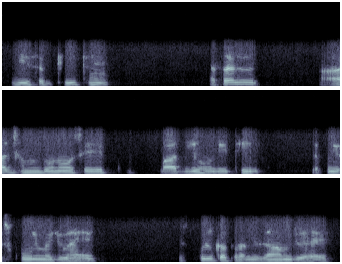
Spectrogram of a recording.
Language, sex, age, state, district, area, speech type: Urdu, male, 18-30, Bihar, Araria, rural, conversation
